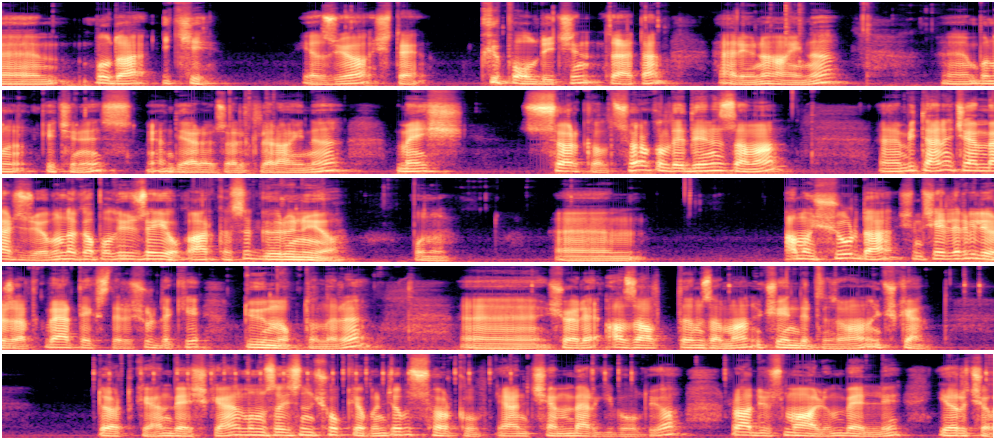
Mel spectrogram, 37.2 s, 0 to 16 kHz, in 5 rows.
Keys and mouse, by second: 2.9-4.9 drag, 5.1-7.0 drag, 7.7 x, 9.5 shift+a, 12.3-13.0 middle drag, 17.5-19.4 middle drag, 26.7-28.0 drag, 29.8 click, 30.7 click, 31.1 click, 31.4 click, 31.5 click, 31.7 click, 31.9 click, 32.1 click, 32.2 click, 32.4 click, 32.6 click, 32.8 click, 33.0 click, 33.4 click, 33.7 click, 34.5 click, 34.7 click, 35.5-37.1 drag.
